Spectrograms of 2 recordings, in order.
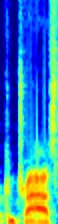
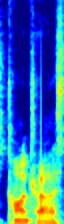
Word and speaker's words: contrast: But the verb versions of these words have stress on the second syllable, and the noun versions of these words, the nominal versions, have stress on the first syllable, so on and so forth.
